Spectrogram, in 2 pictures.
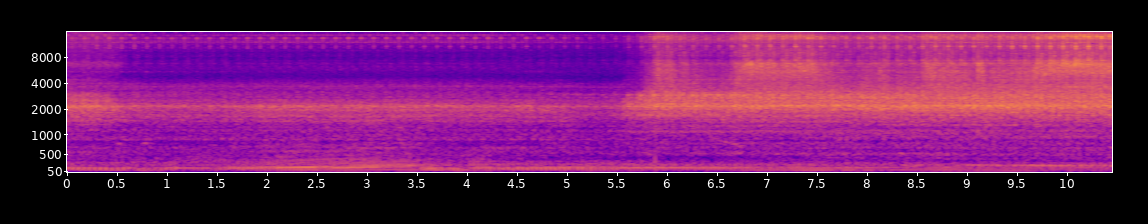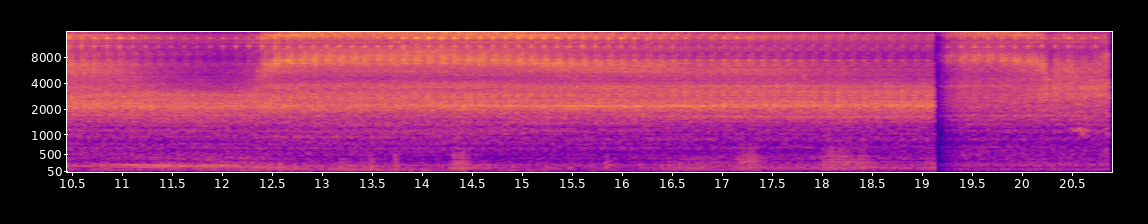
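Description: An overhauled Suzuki K6A engine in a DA63 idles steadily and evenly at close range for about twenty seconds, a constant mechanical hum with faint ticking, cut briefly near the end by a sharp knock.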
